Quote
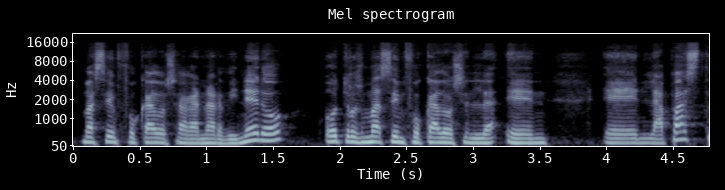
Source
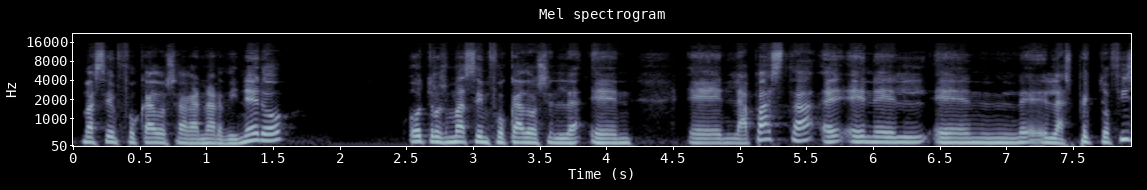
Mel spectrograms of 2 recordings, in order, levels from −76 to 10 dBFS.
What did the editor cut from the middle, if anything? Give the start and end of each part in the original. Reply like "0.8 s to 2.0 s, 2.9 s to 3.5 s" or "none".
1.8 s to 2.4 s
